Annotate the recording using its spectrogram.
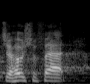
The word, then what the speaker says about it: Jehoshaphat: I need to know, and I verbally need to hear you, how do you pronounce King Jehoshaphat? Okay, good. I heard Jehoshaphat, I heard Jehoshaphat, I heard Jehoshaphat. I'm from Mississippi, so it's like Jehoshaphat, you know what I mean? Like, I'm just making sure. If I pronounce it in a way that isn't how you pronounce it, please forgive me, but I'm going to go with Jehoshaphat.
